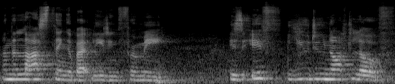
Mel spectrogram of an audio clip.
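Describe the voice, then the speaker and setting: Through audible room echo and noticeable background noise, a woman with an Irish accent speaks at a fairly slow pace in a fairly high pitch. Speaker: social entrepreneur and conference speaker. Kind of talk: motivational talk. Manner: loud; animated.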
